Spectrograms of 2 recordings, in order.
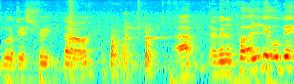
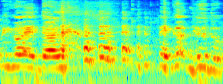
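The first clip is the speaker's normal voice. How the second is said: laughing; 8 semitones higher, 5 dB louder, slower than usual. Real, not acted. Laughing celebration.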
